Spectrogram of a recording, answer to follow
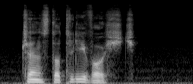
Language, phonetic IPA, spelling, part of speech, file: Polish, [ˌt͡ʃɛ̃w̃stɔˈtlʲivɔɕt͡ɕ], częstotliwość, noun, Pl-częstotliwość.ogg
